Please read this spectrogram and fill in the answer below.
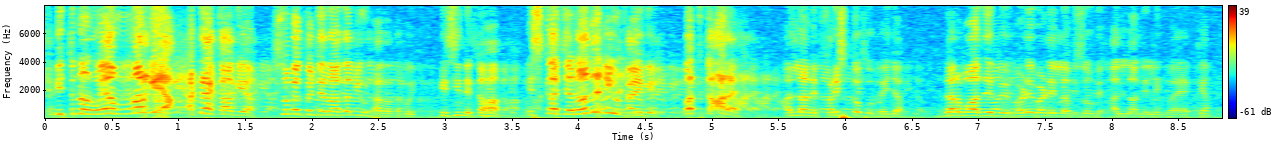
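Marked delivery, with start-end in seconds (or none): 0.1-5.2 raised, high preaching cry; impassioned loud sermon. Real, not acted. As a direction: throw the story at the crowd full force. Preaching at full force.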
